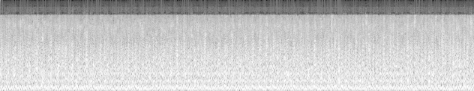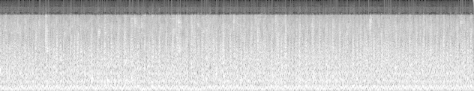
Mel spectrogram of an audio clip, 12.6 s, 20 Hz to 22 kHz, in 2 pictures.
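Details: Freshly installed salvage-yard AMC 360 (5.9L) V8 from a Jeep J10 in a 1976 AMC Gremlin: steady, even deep rumble at fast idle, no knocks, ticks or misses; sounds healthy.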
